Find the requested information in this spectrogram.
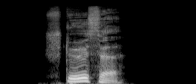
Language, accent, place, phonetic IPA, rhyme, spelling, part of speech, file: German, Germany, Berlin, [ˈʃtøːsə], -øːsə, Stöße, noun, De-Stöße.ogg
- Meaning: nominative/accusative/genitive plural of Stoß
